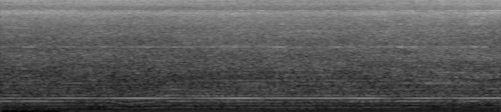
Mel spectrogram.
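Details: Kenmore PowerPath System vacuum on living-room carpet, just acquired: steady high motor roar with a slight pitch waver and a long wind-down. Tired motor; the brush roll needs work and the slack belt needs changing, so it needs a basic service.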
